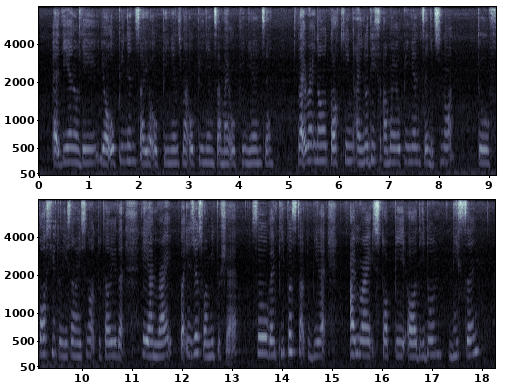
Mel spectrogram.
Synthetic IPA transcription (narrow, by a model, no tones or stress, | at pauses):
ʔɛt̚diɛ̃ndɔvdejɔopĩnjə̃nsajɔʔopĩnjə̃nsmajʔopĩnjə̃nsamajʔopĩnjə̃nsɛ̃n | lajkɹaɪt̚naʊtɔkʰĩŋa̰jnodisamajopĩnjə̃nsɛ̃nitsnɔtː | ufɔsjutulisə̃naitsnɔ̰tːutɛljudɛt̚heãɪ̃mɹaɪt̚b̥atḭtsd͡ʒasfɔmituʃɛ̰t̚sowɛ̃npipəlsta̰tːubilaɪk̚ | ʔãɪ̃mɹaɪt̚stɔpitɔdedõnlisə̃n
